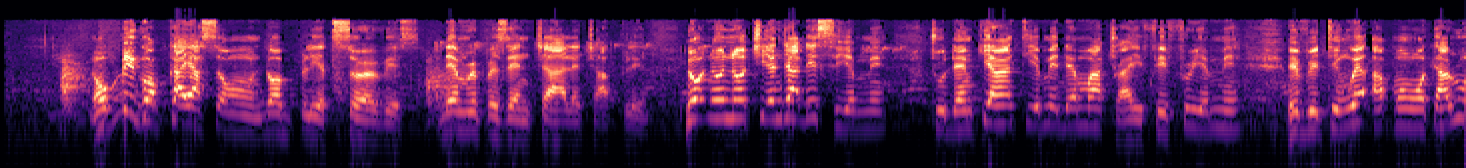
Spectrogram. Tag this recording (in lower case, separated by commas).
speech, jingle (music)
